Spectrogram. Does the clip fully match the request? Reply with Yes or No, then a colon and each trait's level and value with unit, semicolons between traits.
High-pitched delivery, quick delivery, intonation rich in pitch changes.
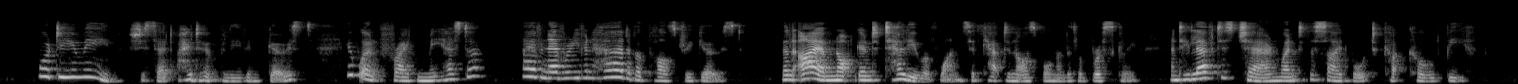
Yes: high, 195 Hz; fast, 215 wpm; wide, 8.5 semitones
